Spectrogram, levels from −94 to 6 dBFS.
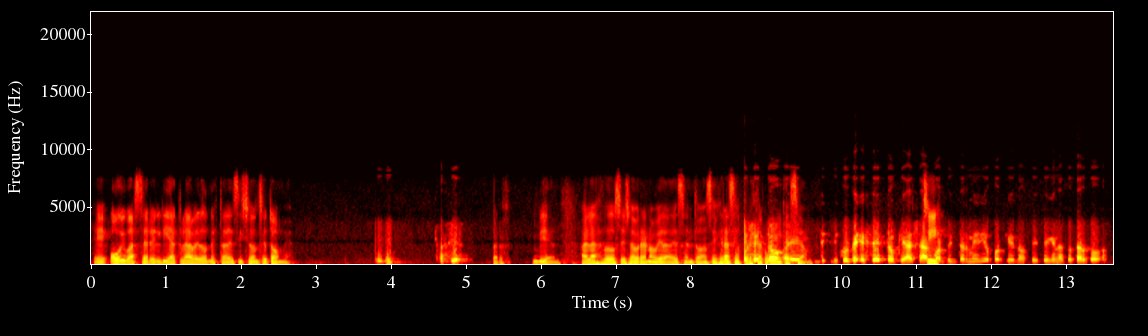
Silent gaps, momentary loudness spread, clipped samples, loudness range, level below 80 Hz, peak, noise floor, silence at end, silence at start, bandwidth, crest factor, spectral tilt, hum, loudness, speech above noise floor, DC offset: none; 16 LU; under 0.1%; 11 LU; -66 dBFS; -6 dBFS; -70 dBFS; 0.1 s; 0.05 s; 8.2 kHz; 18 dB; -7 dB/octave; none; -24 LUFS; 46 dB; under 0.1%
